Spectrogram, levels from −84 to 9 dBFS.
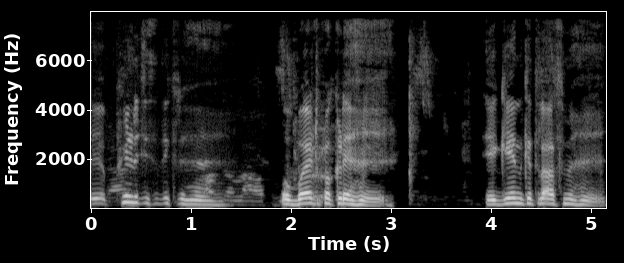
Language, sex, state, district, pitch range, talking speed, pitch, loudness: Hindi, male, Chhattisgarh, Balrampur, 165-205 Hz, 185 wpm, 185 Hz, -17 LUFS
